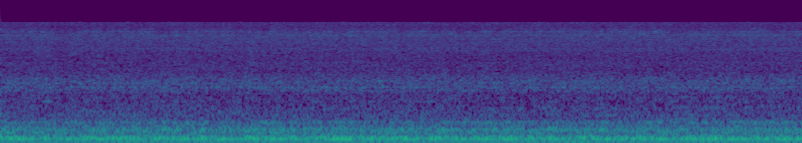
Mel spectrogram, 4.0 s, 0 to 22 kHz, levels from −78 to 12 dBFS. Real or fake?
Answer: real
